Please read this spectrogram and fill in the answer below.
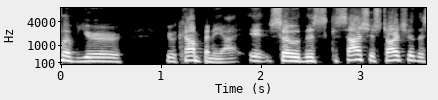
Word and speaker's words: Cachaça: And then my secondary goal, Brazilians already kind of know cachaça, so there's a built-in market there and a built-in demand.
